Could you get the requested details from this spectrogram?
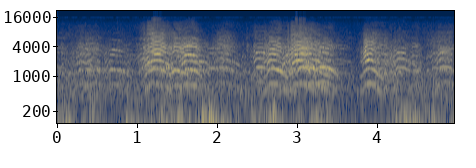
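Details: Uninhabited Yellow Sea island gull colony in Korea, field recording; loud pulses of many gulls crying together, arched nasal notes swelling in waves, with low sea noise.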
